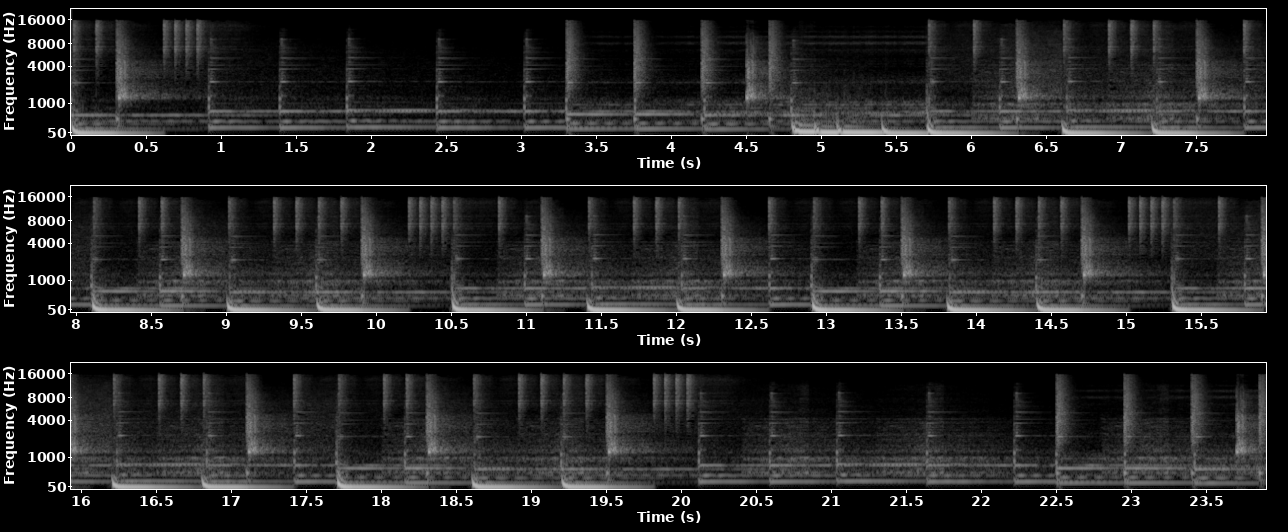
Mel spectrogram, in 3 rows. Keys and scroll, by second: 2.0 x, 5.3 Tab, 13.0 Tab, 17.0 1, 17.4 shift+z, 22.3 x.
